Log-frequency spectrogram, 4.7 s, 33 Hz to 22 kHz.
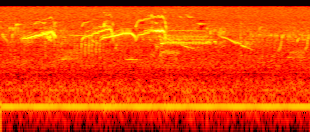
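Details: Bald eagles feeding at the Decorah North nest on 04 01 2022, recorded by nest camera: a run of high, thin, curving whistles and slurred chirps, some sweeping downward, over a steady low electrical hum.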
